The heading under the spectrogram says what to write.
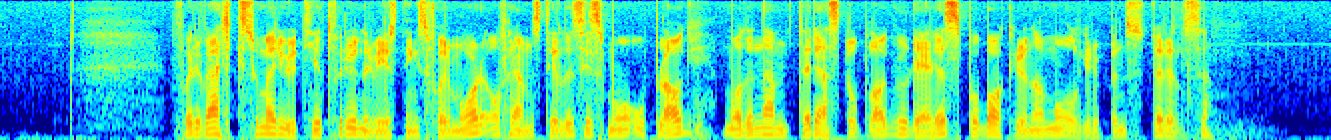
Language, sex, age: Norwegian, male, 42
